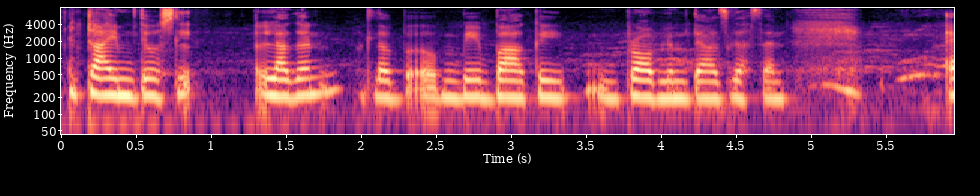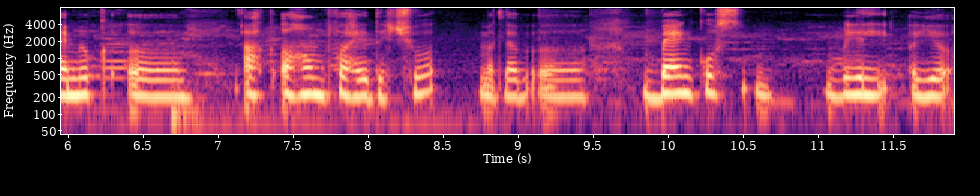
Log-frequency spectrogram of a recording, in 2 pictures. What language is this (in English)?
Kashmiri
